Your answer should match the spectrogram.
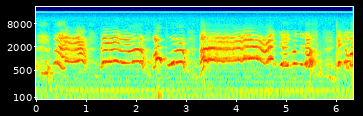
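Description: A child screaming in a series of about five high-pitched cries, the longest about one and a half seconds, near the middle.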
